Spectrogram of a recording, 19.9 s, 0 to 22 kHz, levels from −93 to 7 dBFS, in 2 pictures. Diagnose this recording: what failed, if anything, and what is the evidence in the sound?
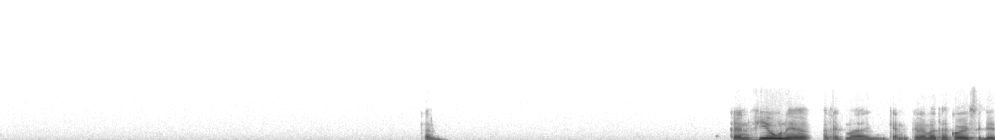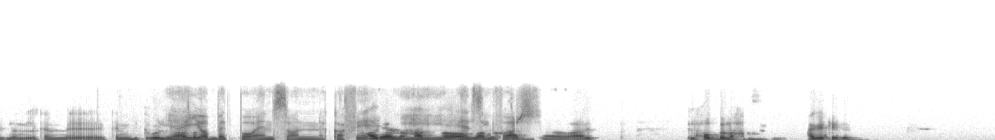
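Network and jitter buffer: at 8.01–8.25 s the sound stalls into a fading buzz or hiss for about 220 ms, likely a call audio freeze from delayed packets, resuming where it stopped.

Jitter buffer: at 8.31–8.34 s playback jumps abruptly forward, roughly 150 ms of audio gone. This skip ahead came from dropping audio while later packets were already queued.

Jitter buffer: from 9.17 to 11.20 s the audio drags at 94% speed with unchanged pitch, a jitter buffer slow-down that repeated pitch periods or bits of pauses to add 124 ms of reserve.

Call processing: the talker dips or breaks up at 12.00–12.43, 13.53–14.03, 14.33–14.51 and 14.70–15.54 s, by about 40, 10, 10 and 20 dB. This is likely speech suppressed in double talk by the echo canceller.

Network: a brief smear at 15.73–15.79 s marks short concealed packet loss. 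About 40 ms never arrived and was filled by extending the preceding sound.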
